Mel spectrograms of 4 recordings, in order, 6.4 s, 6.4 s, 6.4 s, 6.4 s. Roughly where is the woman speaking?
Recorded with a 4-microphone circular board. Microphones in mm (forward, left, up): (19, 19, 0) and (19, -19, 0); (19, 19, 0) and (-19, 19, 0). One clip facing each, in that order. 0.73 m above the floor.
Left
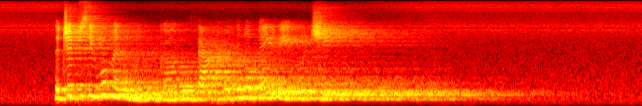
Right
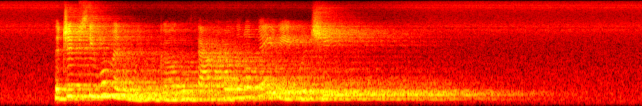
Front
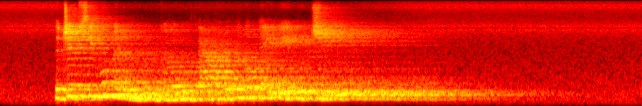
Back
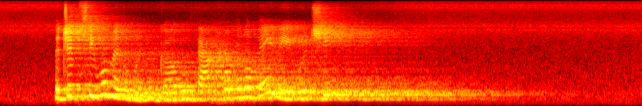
Behind.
